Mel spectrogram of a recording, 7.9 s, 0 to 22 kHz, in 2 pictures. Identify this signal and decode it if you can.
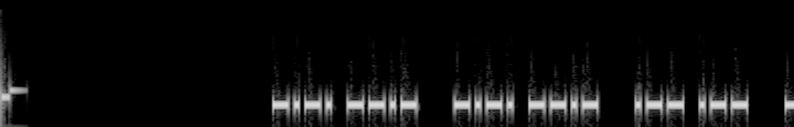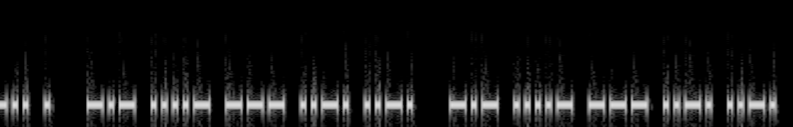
Morse code, heard as a keyed tone, about 37 wpm, 700 Hz. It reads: CQ CQ WW DE K4OFF K4OFF
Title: Speed-Racing Common QSO Phrases Encore - 30wpm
